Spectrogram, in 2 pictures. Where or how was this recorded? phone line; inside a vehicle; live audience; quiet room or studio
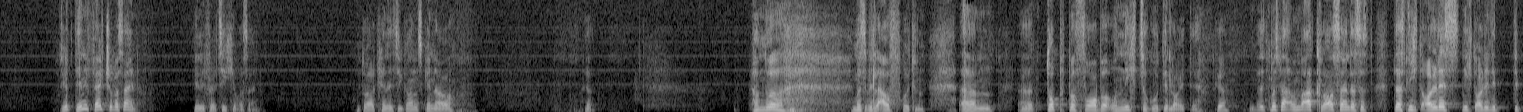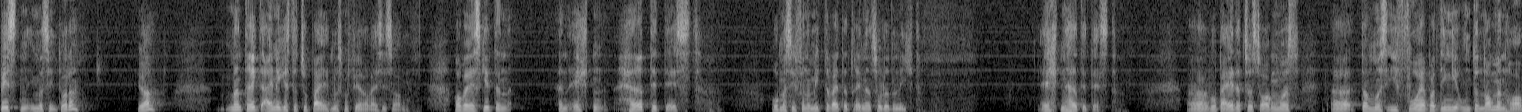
live audience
